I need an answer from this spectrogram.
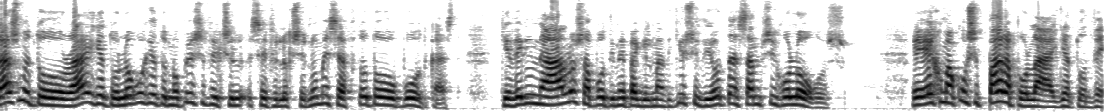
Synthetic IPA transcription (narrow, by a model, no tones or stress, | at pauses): ɾɐsume̞t̪o̞ɾɐʝɐt̪o̞lo̞ɣo̞ʝɐt̪o̞no̞pio̞sse̞filo̞kse̞nume̞se̞ɐft̪o̞t̪o̞po̞d̪kɐ̰st̪ | ce̞ðe̞nine̞ɐlo̞sɐpo̞t̪ine̞pɐɲɟe̞lmɐt̪iciosiðio̞t̪it̪ɐsɐnpsixo̞lo̞ɣo̞s | exumeɐkusipɐɾɐpo̞lɐʝɐt̪o̞ðe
